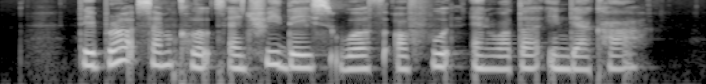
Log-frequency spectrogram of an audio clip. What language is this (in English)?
English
